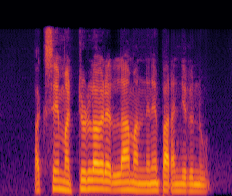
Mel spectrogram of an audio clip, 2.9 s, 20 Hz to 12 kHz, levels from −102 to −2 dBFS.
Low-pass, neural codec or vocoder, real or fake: 7.2 kHz; codec, 16 kHz, 0.5 kbps, X-Codec, WavLM features, trained on Multilingual LibriSpeech; fake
